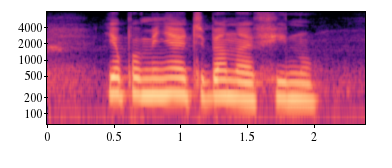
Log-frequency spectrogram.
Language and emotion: Russian, neutral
